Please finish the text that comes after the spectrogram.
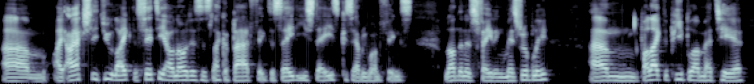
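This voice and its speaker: Young Swiss guy, podcast guest, fry in the voice, loose rambling talk, dead dry mic. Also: a little high, fairly even intonation, fairly quick, darkish tone, no echo. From Switzerland. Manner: rambling, many ums and restarts. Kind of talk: casual interview talk.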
